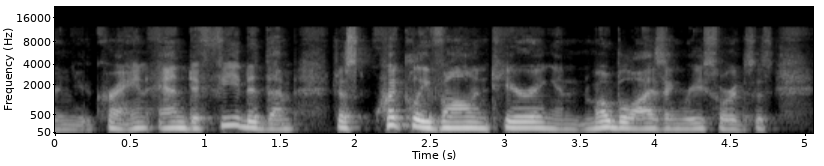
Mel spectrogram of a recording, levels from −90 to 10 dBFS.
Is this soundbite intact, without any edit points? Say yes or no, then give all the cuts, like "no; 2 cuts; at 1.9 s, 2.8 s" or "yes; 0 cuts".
yes; 0 cuts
